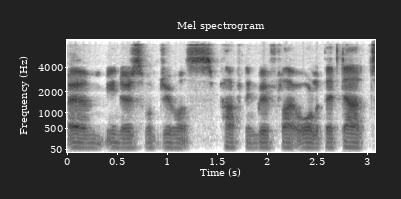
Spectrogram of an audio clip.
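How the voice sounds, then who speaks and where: With an English accent, a man speaks at a fairly quick pace in a very deep, low voice. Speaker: music video reviewer. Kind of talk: casual solo commentary. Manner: halting, many fillers.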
